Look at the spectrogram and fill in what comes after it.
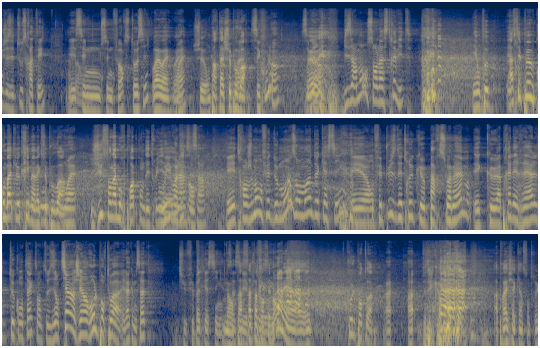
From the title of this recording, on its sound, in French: En Public au Bataclan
